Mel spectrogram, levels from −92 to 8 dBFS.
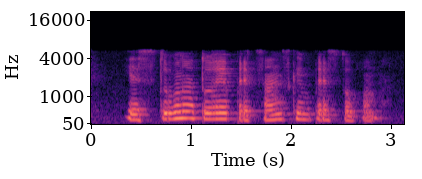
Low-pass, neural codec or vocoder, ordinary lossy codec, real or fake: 5.4 kHz; none; none; real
